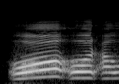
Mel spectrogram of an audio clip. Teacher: ओ और औ का उच्चारण स्थान कंठोष्ठ।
